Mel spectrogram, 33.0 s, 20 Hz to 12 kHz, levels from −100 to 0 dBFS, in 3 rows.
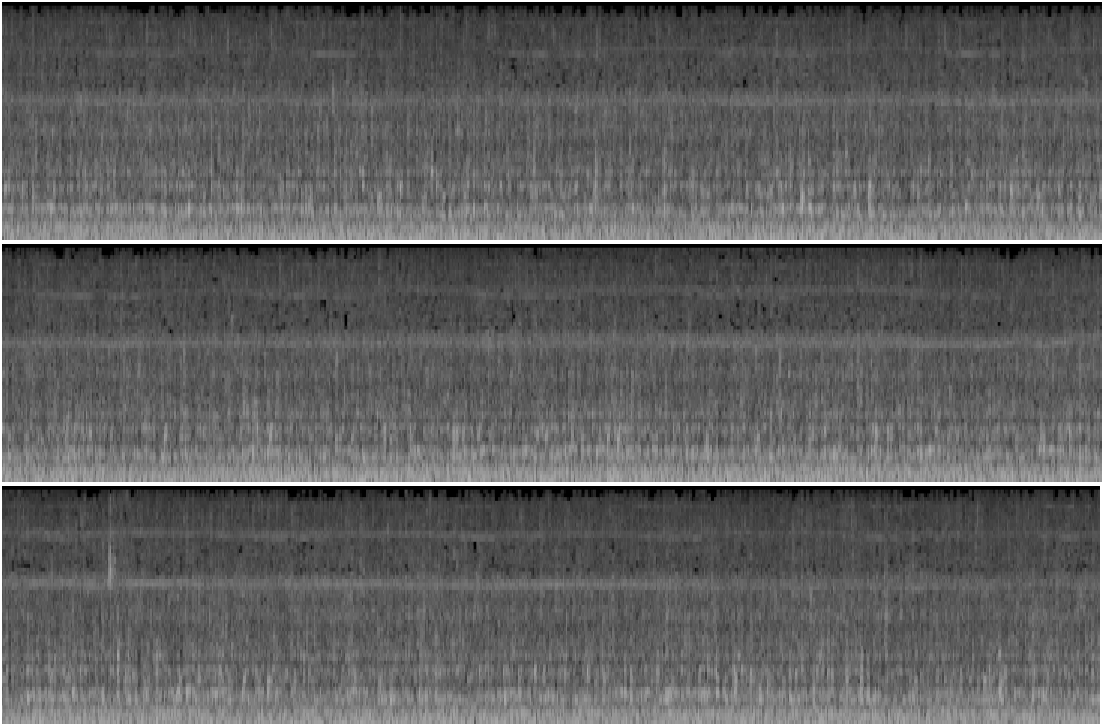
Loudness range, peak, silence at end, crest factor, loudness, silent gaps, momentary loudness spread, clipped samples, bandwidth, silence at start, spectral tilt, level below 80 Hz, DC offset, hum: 1 LU; -18 dBFS; 0 s; 22 dB; -42 LUFS; none; 2 LU; under 0.1%; 11.5 kHz; 0 s; -4.5 dB/octave; -46 dBFS; under 0.1%; none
